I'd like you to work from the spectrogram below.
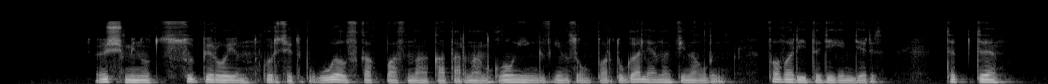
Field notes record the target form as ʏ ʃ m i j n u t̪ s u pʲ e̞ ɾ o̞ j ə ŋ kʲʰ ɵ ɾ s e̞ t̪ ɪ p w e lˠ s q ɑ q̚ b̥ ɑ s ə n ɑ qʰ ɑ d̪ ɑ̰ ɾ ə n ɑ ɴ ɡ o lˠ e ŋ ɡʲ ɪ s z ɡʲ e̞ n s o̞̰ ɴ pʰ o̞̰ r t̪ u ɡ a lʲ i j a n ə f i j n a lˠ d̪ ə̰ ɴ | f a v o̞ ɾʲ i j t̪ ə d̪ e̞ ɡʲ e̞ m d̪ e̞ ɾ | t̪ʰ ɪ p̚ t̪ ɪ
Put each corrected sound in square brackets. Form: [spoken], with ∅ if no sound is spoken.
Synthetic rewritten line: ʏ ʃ m i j n u t̪ s u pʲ e̞ ɾ o̞ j ə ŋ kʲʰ ɵ ɾ s e̞ t̪ ɪ p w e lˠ s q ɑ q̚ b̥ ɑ s ə n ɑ qʰ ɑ [t̪] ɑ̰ ɾ ə n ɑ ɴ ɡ o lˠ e ŋ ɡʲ ɪ [∅] z ɡʲ e̞ n s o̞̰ ɴ pʰ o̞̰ r t̪ u ɡ a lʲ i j a n ə f i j n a lˠ d̪ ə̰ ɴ | f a v o̞ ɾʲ i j t̪ ə d̪ e̞ ɡʲ e̞ [n] d̪ e̞ ɾ | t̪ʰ ɪ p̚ t̪ ɪ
